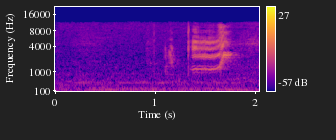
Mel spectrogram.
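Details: A pet Pacific parrotlet (Forpus coelestis), trained to say "give me kiss", "picaboo" and "tickle tickle", gives one short, bright, rising squeaky utterance, voicing a phrase in its small, reedy voice over quiet room hum.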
